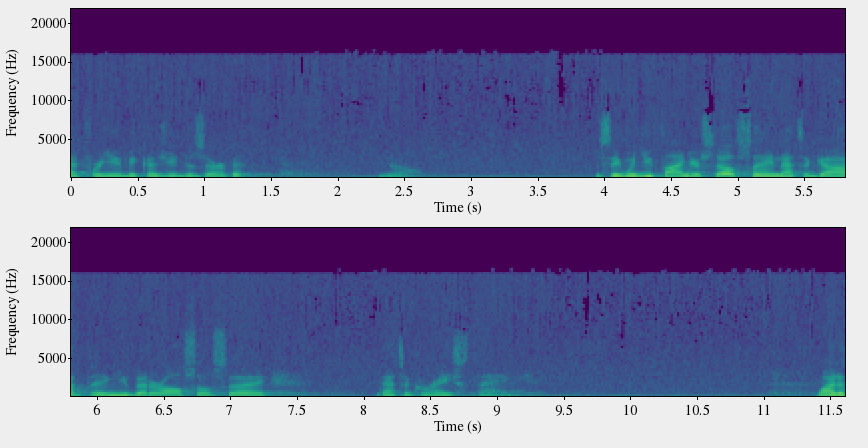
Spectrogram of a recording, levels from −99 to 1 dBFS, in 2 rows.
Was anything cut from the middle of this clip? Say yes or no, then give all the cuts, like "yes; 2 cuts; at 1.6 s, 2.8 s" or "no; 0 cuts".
no; 0 cuts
